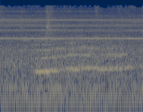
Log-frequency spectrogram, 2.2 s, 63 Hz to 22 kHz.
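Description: An R42 subway train running slowly along an elevated station platform, a steady rumble and hum. A faint whine comes in about half a second in, rising a little in pitch.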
